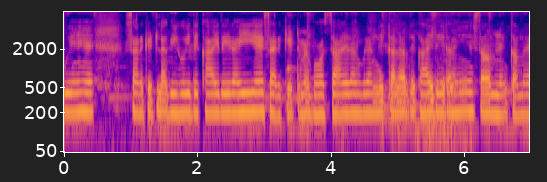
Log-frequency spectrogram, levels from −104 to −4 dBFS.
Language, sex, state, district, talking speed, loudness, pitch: Hindi, female, Uttar Pradesh, Budaun, 195 wpm, -34 LUFS, 195 Hz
